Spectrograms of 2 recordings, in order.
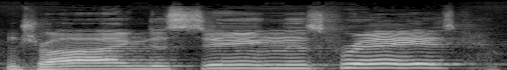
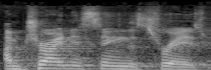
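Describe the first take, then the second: First: The vowels are sustained and flow smoothly together. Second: Hard consonants break the phrase into choppy bits. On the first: The speaker calls it right. "You can kind of hear the ah, eh" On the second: The speaker calls it wrong. "where you hear all the consonants kind of chopping up all the air"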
